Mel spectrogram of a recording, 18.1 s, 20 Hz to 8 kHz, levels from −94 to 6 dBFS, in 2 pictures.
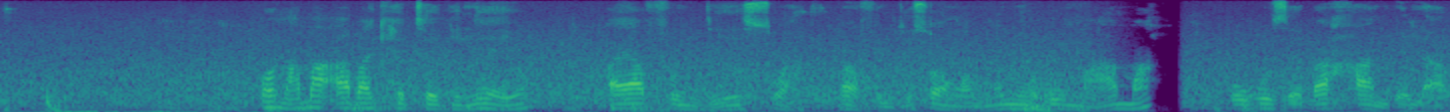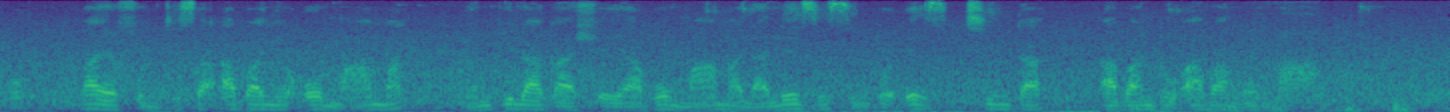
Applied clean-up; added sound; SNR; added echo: none; Stream; 7 dB; none.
